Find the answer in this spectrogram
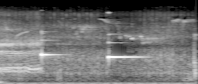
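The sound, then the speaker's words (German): Two short, bright sheep bleats from a mobile game, from a sheep left between two wolves, one after the other about a second apart, over a quiet, steady low background hum. “Ich hab ein Schaf vergessen. Zwischen zwei Wölfen.”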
